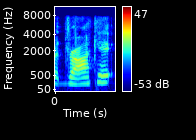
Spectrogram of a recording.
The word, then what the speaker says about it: Drache: We all know it's pronounced Drasha. – Drasha? – It's actually pronounced Drash or Drache or Drache, depending on the language you try to pronounce it.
